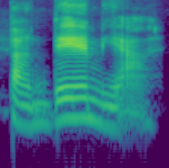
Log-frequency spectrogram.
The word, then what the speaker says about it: pandemia: But when you read that and you see no accent mark on that I of the IA, it means we punch the de, the second to the end syllable harder. So pandemia.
